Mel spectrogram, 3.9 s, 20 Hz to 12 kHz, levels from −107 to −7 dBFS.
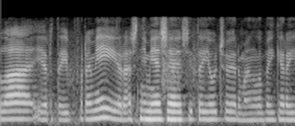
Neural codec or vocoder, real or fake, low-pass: none; real; 7.2 kHz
